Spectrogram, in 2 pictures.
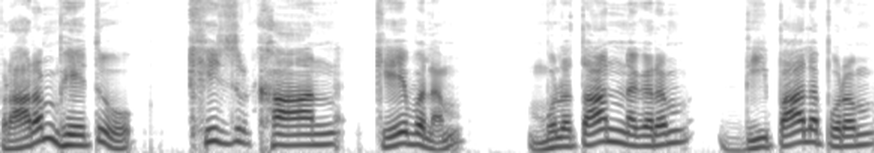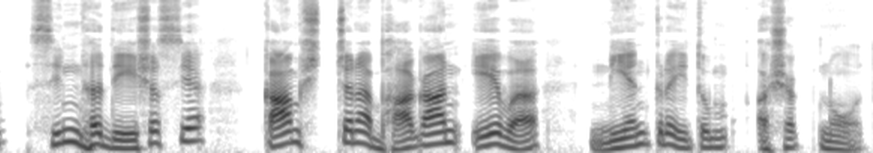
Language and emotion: Sanskrit, neutral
